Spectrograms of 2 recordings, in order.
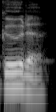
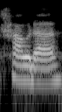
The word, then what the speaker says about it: Gouda: Guda. Guda. Guda. Yeah. Which isn't that pronounced some other way? I think it's pronounced koda if you're doing it.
